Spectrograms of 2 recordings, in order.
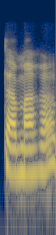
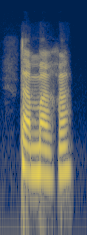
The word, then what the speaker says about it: Tamara: Yeah, I guess my name is from the French version, so we would say Tamara, but I don't expect you to say it like that.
